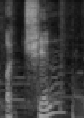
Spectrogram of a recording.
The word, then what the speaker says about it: Addison: yeah I love the apparently he wants pronounced a chin I believe uh they he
